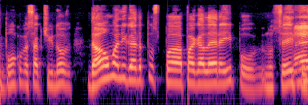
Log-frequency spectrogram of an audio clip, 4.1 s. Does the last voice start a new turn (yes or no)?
yes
